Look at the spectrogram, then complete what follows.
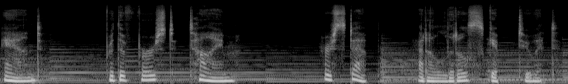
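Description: A woman's voice: sits low, slow, over music. A woman reading a short story as a scripted fiction narration.

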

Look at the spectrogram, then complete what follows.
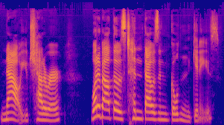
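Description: A woman's voice: mid-range voice, unhurried, fairly bright tone, no room sound, clean studio sound, lightly acted. A woman voicing a greedy, menacing male wizard in a storybook read-aloud, demanding and exclamatory. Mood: impatient, threatening.

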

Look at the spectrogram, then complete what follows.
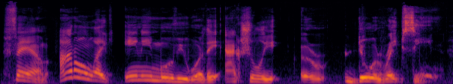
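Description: An American man hosting a podcast, chatting casually through a countdown in an animated, exclamatory, slangy way. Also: on the high side, moderate pace. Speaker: podcast host.

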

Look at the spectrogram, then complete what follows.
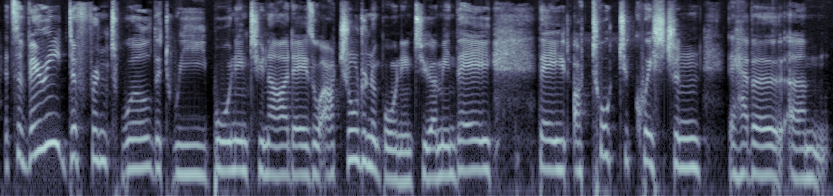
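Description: A woman's voice: mid-range voice, moderate pace, a little mellow, no room sound. A woman in her forties with a South African accent, speaking as a podcast guest in an articulate, reflective and upbeat way. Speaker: podcast guest, business coach. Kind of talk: interview conversation.

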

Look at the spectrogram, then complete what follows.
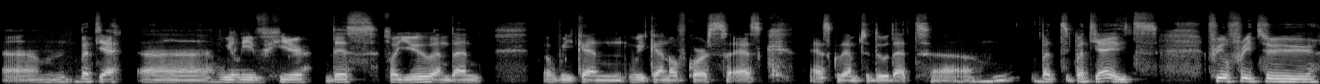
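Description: A man hosting an online audio chat, encouraging the speakers and talking in halting phrases with many restarts. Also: lowish voice, steady tone. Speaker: host. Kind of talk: casual chat.

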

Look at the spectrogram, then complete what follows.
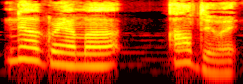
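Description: A little six-year-old girl, cautious and quick to take offense, acted by a man reading a story. The voice is pushed well above his own and keeps a husky grain. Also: high-pitched, sing-song, pushed and bright, dry recording, faint music behind, pitched above the performer's own voice, exaggerated voice. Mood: wary, childlike. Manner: childlike, wary.

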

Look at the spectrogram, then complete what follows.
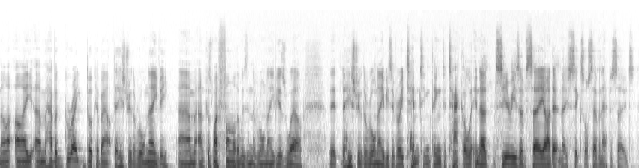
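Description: A low-voiced British man talks quickly and haltingly, circling back over his words. He speaks as a podcast guest on an internet call, casual and unscripted. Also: darkish tone. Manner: hesitant, many restarts and fillers. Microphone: remote call audio.

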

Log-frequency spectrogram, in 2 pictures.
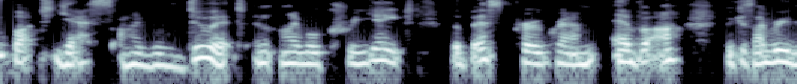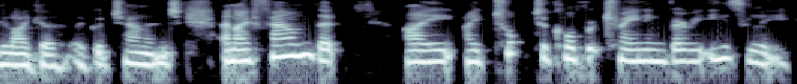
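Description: A middle-aged woman from Hong Kong, a career coach, telling her story in a chatty, animated way as an interview guest. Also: lowish voice, breathy edge, dry recording. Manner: chatty, animated, laughs often.

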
